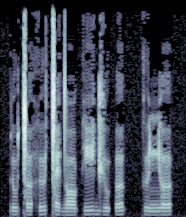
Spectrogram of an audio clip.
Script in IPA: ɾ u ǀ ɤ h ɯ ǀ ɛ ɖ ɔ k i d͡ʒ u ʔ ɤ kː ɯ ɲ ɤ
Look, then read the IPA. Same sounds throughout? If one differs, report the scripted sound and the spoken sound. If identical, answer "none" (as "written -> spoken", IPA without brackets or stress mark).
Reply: ɖ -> d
